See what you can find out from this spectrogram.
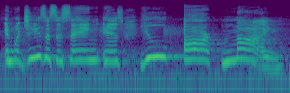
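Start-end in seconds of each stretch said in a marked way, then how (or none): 2.1-4.2 very slow, high "You are mine"; "You", "are", "mine" each held long and separate; emphatic claim. Acted. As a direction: stretch every word through to "mine". Preacher voicing Jesus claiming his sheep.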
